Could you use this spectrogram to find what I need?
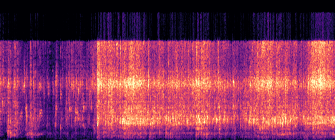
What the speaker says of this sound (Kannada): ಈಗ ಎಣ್ಣೆ ಕಾದಿದೆ. ಈಗ ಮೊಟ್ಟೆನ ಹಾಕ್ಕೊತಾ ಇದ್ದೀನಿ.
